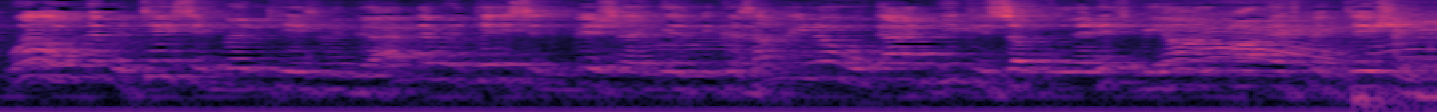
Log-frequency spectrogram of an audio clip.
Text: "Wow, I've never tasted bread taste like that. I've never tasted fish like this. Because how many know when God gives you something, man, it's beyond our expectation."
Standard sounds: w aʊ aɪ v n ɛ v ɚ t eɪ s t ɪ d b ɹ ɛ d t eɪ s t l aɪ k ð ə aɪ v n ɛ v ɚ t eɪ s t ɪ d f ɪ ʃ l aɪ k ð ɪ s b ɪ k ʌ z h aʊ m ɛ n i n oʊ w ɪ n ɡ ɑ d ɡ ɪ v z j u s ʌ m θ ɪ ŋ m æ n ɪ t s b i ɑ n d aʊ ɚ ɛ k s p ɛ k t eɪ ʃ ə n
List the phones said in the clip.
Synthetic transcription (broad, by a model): w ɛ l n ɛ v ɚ t eɪ s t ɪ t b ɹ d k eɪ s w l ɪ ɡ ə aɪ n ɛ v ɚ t eɪ s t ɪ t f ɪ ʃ l aɪ k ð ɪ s b ɪ k ʌ z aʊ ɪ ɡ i n oʊ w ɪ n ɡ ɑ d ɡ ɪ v j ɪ s ʌ m θ ɪ ŋ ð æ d ɪ t s b i ɑ n d aʊ ɚ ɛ k s p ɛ k t eɪ ʃ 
